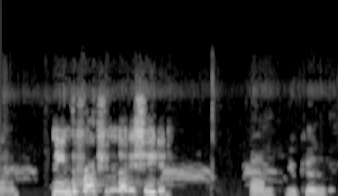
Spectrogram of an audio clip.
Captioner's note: voiceover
